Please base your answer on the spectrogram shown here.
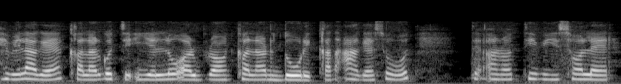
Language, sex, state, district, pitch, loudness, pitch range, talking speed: Chakma, female, Tripura, West Tripura, 225 Hz, -15 LUFS, 215-240 Hz, 155 wpm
